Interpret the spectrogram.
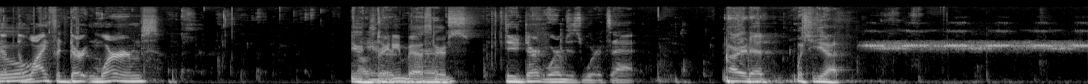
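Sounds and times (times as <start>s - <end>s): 
speech: 0.0s - 2.0s, 3.5s - 6.4s, 7.2s - 8.5s
crickets chirping: 8.6s - 10.8s.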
